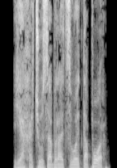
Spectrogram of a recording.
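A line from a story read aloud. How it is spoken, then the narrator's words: Whisper. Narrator (Russian): шепнула она Уртоне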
